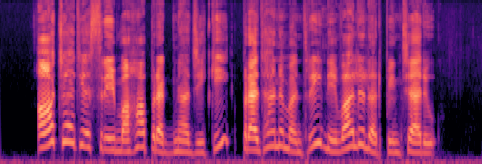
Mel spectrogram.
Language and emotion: Telugu, neutral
